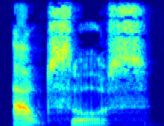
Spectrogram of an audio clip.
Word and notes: outsource: British English

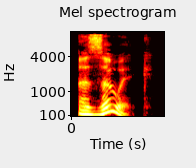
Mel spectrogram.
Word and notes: azoic: British English

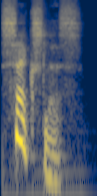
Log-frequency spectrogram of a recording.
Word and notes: sexless: British English

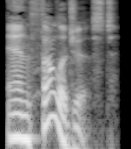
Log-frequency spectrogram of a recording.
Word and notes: anthologist: British English

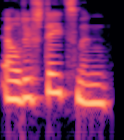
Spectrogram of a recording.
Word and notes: elder statesman: American English

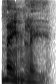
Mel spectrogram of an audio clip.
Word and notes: namely: British English

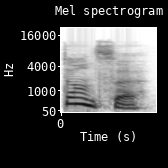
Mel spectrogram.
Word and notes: dancer: British English

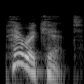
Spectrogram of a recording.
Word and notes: parroket: British English

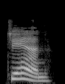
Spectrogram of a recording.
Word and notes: Jan: British English

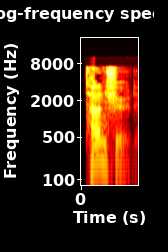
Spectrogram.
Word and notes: tonsured: British English

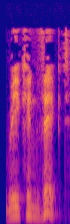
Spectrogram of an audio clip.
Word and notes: reconvict: British English

